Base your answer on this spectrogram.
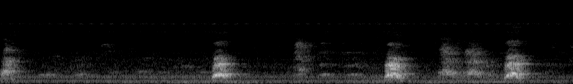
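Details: Domestic dog barking repeatedly and noisily: short harsh barks around 2.2, 3.9, 4.5 and 5.1 seconds, with softer yelps between and a steady low hum in the background.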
